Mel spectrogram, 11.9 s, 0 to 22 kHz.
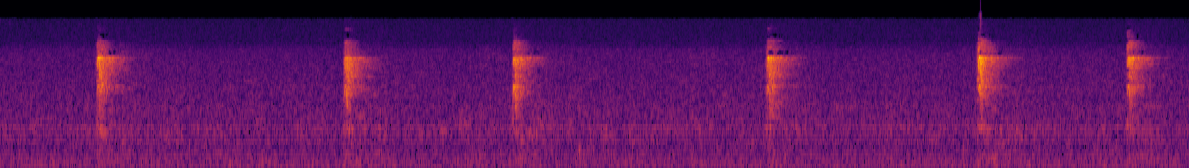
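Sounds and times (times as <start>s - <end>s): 
Great Spotted Woodpecker giving kick calls: 1.0s - 1.4s, 3.4s - 3.9s, 5.1s - 5.5s, 7.6s - 8.1s, 9.8s - 10.2s, 11.2s - 11.7s.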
